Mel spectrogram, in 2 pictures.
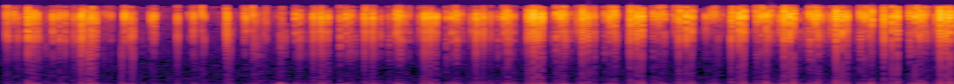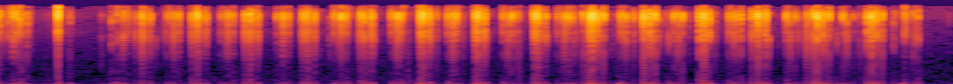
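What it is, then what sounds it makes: Acrylic nails scratching and tapping. Long, solid pink and black acrylic nails on both hands rub and scratch against each other in a fast, uneven stream of sharp clicks and scrapes. Each scrape is a bright, hissy burst with a faint low thump underneath. The strokes pause briefly around the middle, then continue at the same quick pace.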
